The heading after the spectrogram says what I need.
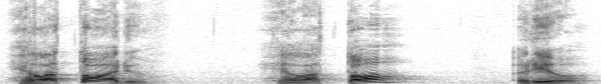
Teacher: a penúltima sílaba era a sílaba mais forte e a última de fato, perdia a força. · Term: paroxítona terminada em ditongo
